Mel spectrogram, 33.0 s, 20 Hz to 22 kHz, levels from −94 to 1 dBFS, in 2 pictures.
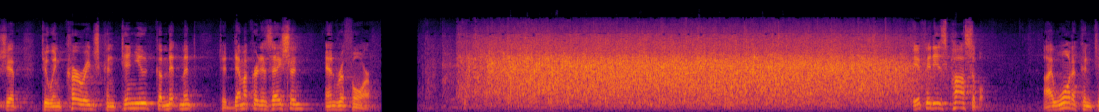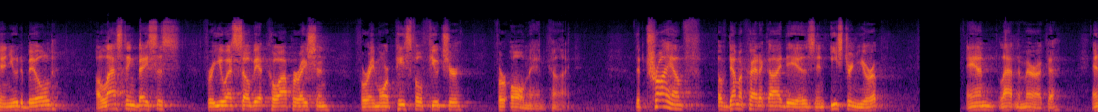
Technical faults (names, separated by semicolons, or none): rebuffering stall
